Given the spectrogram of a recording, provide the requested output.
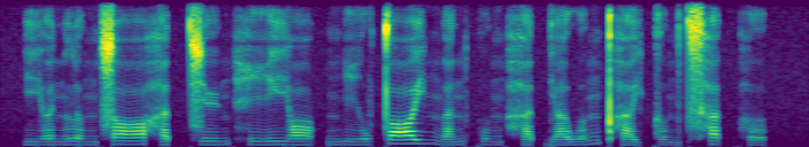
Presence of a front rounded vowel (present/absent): present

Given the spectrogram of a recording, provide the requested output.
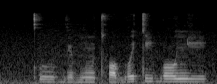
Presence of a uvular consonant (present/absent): absent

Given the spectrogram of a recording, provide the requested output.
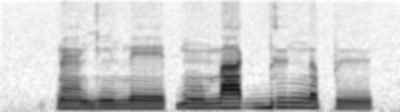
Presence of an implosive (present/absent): present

